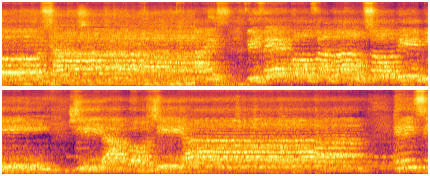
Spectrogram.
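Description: Choir singing a worship song in long held phrases, breaking briefly twice between phrases.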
